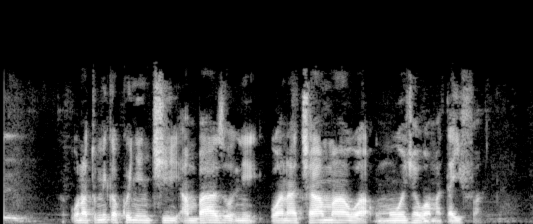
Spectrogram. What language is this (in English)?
Swahili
